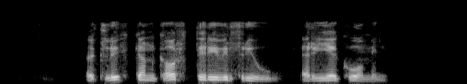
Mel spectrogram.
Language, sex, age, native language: Icelandic, male, 20-29, Icelandic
